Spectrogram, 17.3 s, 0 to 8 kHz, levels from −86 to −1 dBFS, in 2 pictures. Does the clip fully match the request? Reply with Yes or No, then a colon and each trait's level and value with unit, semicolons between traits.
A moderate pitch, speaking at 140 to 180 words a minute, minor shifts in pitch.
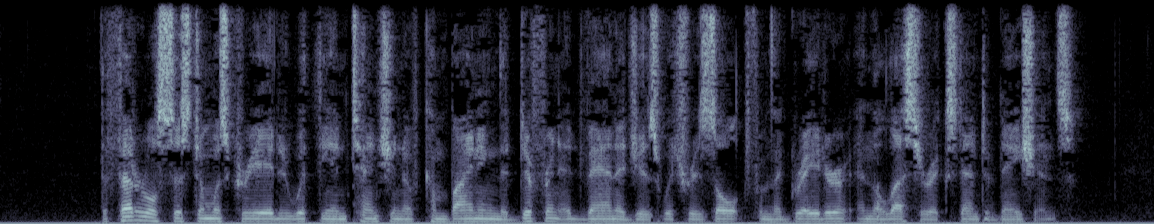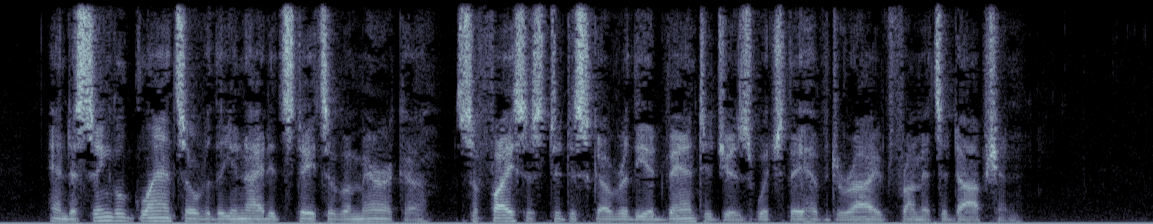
No: very low, 95 Hz; average, 160 wpm; narrow, 2.2 semitones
